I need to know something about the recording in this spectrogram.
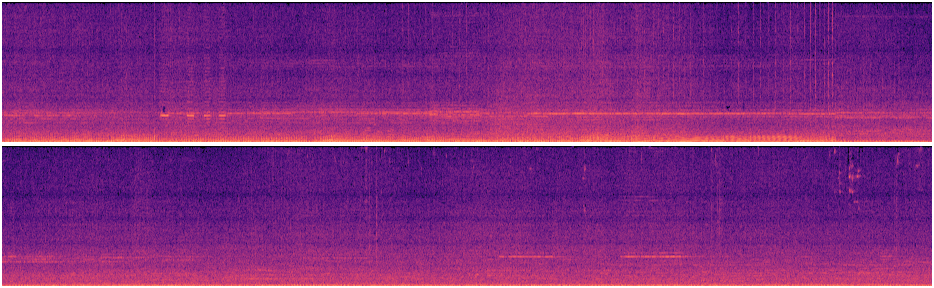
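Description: A procession of small motorcycles rides along a road at low speed.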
